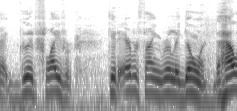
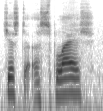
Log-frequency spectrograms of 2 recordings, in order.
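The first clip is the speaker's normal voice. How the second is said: ordinary delivery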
